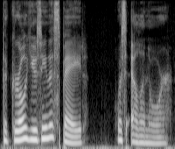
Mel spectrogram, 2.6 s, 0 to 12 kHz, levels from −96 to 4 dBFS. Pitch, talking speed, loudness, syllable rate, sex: 185 Hz, 160 wpm, -15 LUFS, 5.4 syllables/s, female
